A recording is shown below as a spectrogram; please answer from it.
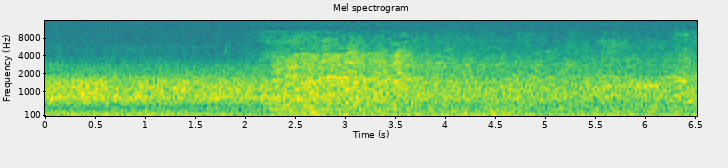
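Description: Steady outdoor background noise on an open green, with one faint tap about a second in: a putter striking a golf ball.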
